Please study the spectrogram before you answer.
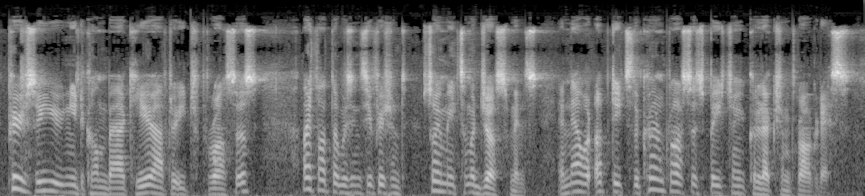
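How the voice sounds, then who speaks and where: Animated, chatty young inventor. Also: male voice, fairly high pitch, fast, a little hiss or hum, low-quality recording. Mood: eager, explaining. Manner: explanatory, theatrical, animated. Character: eager, chatty young male inventor and toymaker. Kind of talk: video game voice acting. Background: game music.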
